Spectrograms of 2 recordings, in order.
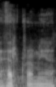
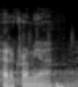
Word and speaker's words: heterochromia: They have kind of a heterochromia thing going on.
